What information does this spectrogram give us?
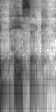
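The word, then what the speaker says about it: PASIC: Jojo mayor at uh I think they pronounced it pie sick but I've heard people say basic but that like percussion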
